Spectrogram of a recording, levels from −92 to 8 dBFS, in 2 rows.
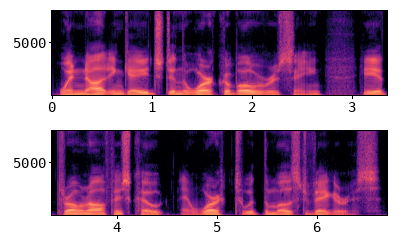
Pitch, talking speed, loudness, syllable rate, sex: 95 Hz, 180 wpm, -17 LUFS, 4.5 syllables/s, male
